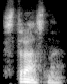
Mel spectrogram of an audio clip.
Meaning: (adverb) passionately (in a passionate manner); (adjective) short neuter singular of стра́стный (strástnyj)
- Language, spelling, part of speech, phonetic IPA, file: Russian, страстно, adverb / adjective, [ˈstrasnə], Ru-страстно.ogg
